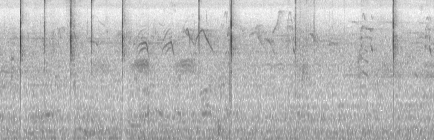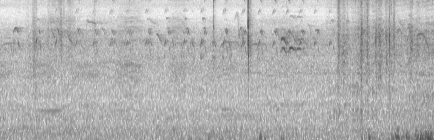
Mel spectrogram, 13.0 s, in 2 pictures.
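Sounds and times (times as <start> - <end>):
birds chirping: 0.0 - 13.0
outdoor background noise: 0.0 - 13.0
sharp clicks: 0.3 - 2.0, 2.9 - 3.7, 4.4 - 4.8, 9.6 - 10.5.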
